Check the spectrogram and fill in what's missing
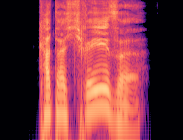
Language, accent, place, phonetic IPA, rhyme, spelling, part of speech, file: German, Germany, Berlin, [kataˈçʁeːzə], -eːzə, Katachrese, noun, De-Katachrese.ogg
- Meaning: catachresis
